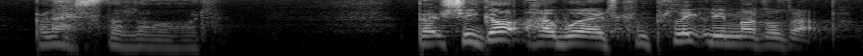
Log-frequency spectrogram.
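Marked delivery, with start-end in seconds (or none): 0.2-1.1 very soft, hushed, low, reverent half-whisper. Retelling a worship leader half-whispering into the microphone, imitating a holy half-whisper. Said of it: "in a very godly voice, very holy voice, whisper into the microphone".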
